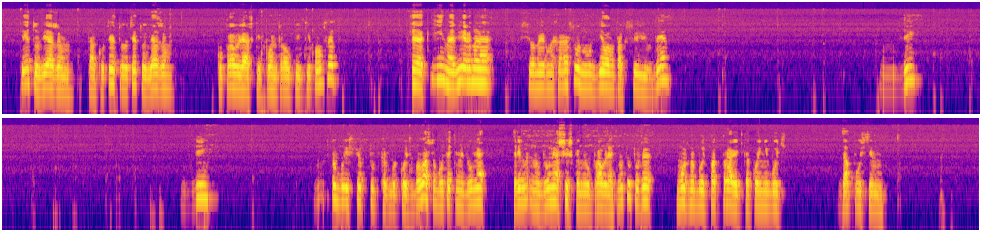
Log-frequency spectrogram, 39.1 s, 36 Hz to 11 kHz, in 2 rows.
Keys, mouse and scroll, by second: 1.4 middle click, 2.3 shift+click, 3.1 shift+click, 5.1 ctrl+p, 6.8 middle click, 7.6 shift+middle click, 8.5-9.6 middle drag, 10.1 middle click, 13.1 shift+d, 14.3 click, 14.8 middle click, 16.4 click, 17.6 g, 18.7 click, 19.4 middle click, 20.6 click, 21.1 middle click, 21.8 middle click, 22.5 g, 23.3 click, 23.7 middle click, 25.6 middle click, 26.4-27.7 middle drag, 28.1 middle click, 32.4-37.6 middle drag.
